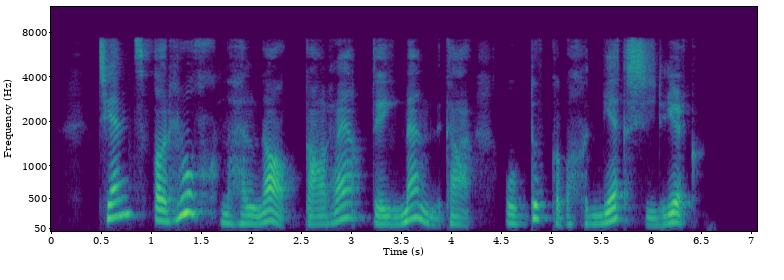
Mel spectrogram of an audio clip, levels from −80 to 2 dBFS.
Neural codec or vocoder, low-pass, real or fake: codec, 16 kHz, 1 kbps, FunCodec, trained on LibriTTS, 50 frames a second; 7.2 kHz; fake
